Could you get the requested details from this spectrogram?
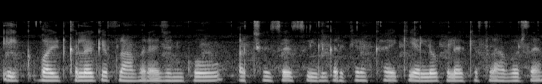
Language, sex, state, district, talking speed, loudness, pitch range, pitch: Hindi, female, Punjab, Pathankot, 210 wpm, -18 LUFS, 175-190 Hz, 180 Hz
